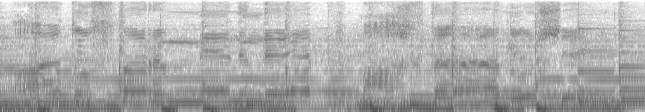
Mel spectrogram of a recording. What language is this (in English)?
Kazakh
